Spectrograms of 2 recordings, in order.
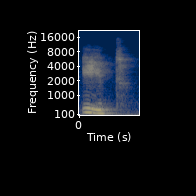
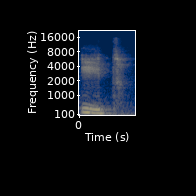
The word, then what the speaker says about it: it: Así es como se pronuncia it. Ese pronombre que se refiere a un objeto, un animal o una situación, una sola, se pronuncia it. It. No it. It. Como en la palabra bitch.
